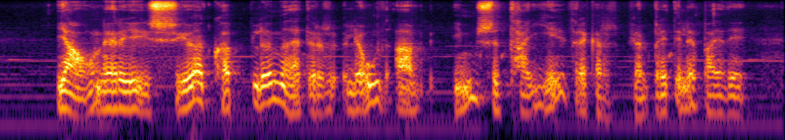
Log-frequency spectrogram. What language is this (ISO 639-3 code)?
isl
